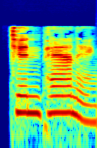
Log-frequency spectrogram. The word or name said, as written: tinpanning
